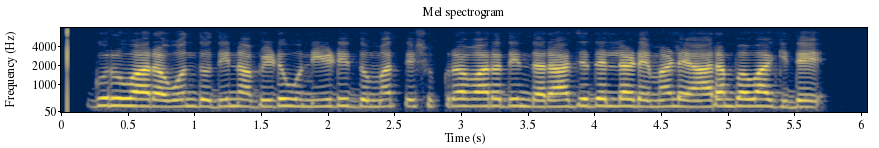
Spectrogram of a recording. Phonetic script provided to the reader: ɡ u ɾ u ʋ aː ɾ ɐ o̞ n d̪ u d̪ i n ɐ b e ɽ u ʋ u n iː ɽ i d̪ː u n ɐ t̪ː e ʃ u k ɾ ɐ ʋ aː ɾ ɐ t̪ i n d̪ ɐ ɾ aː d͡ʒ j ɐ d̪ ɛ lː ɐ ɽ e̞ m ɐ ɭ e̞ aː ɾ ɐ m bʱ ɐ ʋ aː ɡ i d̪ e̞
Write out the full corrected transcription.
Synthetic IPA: ɡ u ɾ u ʋ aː ɾ ɐ o̞ n d̪ u d̪ i n ɐ b i ɽ u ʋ u n iː ɽ i d̪ː u m ɐ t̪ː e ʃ u k ɾ ɐ ʋ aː ɾ ɐ d̪ i n d̪ ɐ ɾ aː d͡ʒ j ɐ d̪ ɛ lː ɐ ɽ e̞ m ɐ ɭ e̞ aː ɾ ɐ m bʱ ɐ ʋ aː ɡ i d̪ e̞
